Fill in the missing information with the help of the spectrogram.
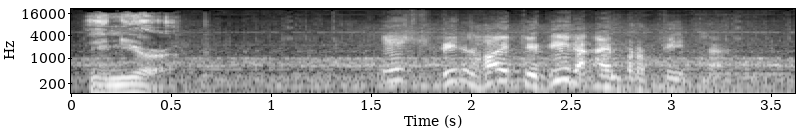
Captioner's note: speaking German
